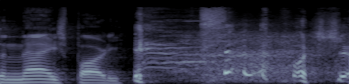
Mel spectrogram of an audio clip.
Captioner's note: laughter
